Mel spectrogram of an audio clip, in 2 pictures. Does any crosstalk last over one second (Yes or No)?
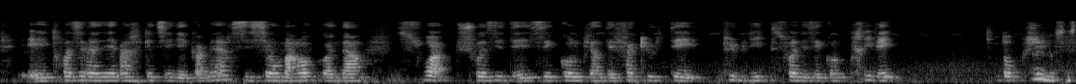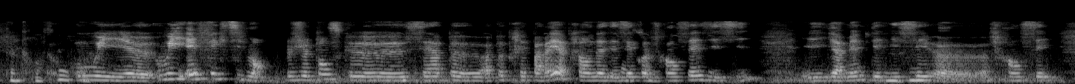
No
